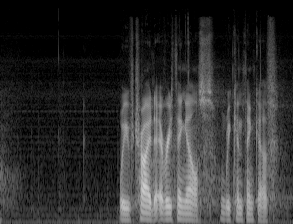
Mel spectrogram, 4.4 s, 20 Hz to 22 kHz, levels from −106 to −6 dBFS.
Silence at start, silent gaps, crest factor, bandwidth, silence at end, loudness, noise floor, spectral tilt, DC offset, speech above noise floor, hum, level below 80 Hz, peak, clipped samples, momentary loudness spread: 1.8 s; none; 24 dB; 16 kHz; 0.25 s; -35 LUFS; -75 dBFS; -4.5 dB/octave; under 0.1%; 40 dB; none; -76 dBFS; -12 dBFS; under 0.1%; 14 LU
